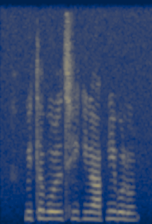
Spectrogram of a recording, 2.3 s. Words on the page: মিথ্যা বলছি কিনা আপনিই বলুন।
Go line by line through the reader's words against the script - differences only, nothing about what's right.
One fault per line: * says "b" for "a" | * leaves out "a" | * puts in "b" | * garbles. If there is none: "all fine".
all fine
